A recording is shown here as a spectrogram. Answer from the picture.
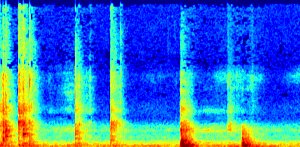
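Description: A spoon knocking and scraping against small bowls as tomato sauce is spooned onto marinating chicken: several light knocks, the loudest about two and a half seconds in.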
